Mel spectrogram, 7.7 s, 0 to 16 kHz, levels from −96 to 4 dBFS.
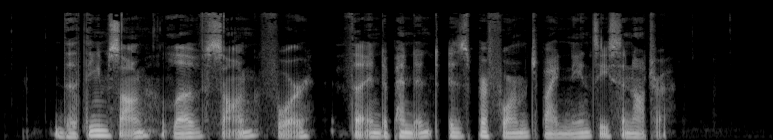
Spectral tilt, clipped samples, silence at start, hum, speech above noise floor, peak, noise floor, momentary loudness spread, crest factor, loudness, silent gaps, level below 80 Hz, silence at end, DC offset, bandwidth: -6 dB/octave; under 0.1%; 0.55 s; none; 52 dB; -12 dBFS; -83 dBFS; 7 LU; 20 dB; -32 LUFS; none; -50 dBFS; 1.1 s; under 0.1%; 11.5 kHz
